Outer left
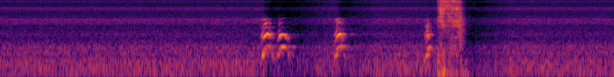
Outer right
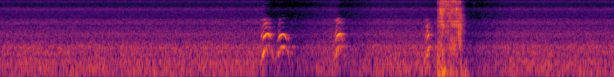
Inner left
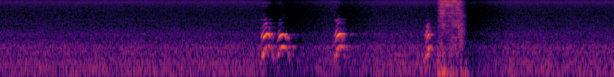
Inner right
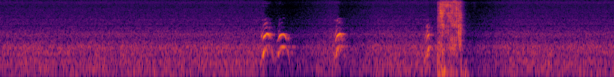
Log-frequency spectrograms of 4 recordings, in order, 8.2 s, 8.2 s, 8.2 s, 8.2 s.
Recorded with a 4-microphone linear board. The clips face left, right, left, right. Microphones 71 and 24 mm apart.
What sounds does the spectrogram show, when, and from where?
3.5 s a dog barking: 10° right (ahead or behind), 1.8 m
5.8 s tearing paper: 50° right (ahead or behind), 0.5 m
